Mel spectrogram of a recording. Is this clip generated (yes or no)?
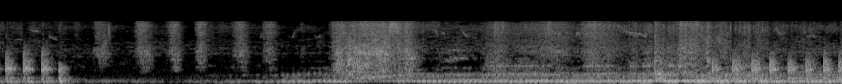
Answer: no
